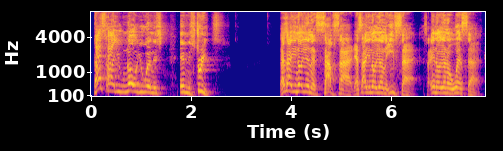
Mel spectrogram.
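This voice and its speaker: A man hosting a comedic commentary, talking loud, profane and animated, sometimes shouting. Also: sits high, a little fast. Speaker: commentary host.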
